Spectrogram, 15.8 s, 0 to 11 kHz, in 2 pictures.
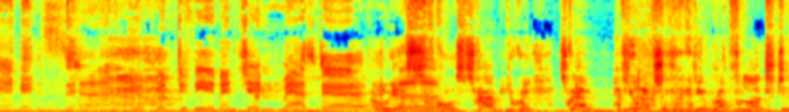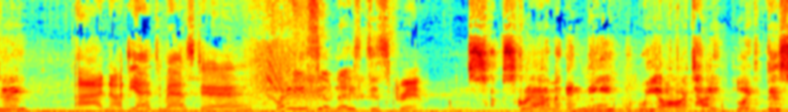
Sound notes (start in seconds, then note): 9.4 sheathing Dinglehopper and laughing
